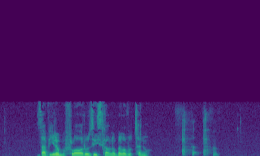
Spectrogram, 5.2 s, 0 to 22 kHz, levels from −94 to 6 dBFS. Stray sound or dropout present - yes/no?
yes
